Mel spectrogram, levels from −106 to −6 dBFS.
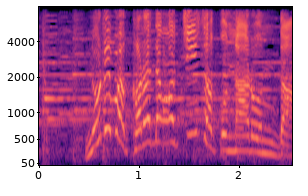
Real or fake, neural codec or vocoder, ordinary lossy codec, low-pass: real; none; none; 7.2 kHz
